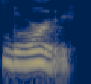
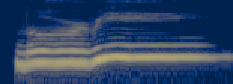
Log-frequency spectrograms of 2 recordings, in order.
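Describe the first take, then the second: First: The name is said short and plainly. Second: The name is drawn out in a songlike way. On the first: It is the everyday form used with other people. "it sounds like when I say it to, to the people in, in regular reality" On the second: It is a calling from beyond this world. "in the altered states, I hear it as Lori"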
